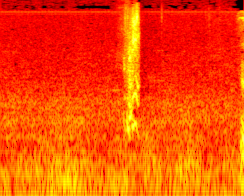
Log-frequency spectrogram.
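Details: Single sneeze from an animal in a compilation of sneezing animals: a sharp, brief burst over quiet room noise, with a second burst starting at the end.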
